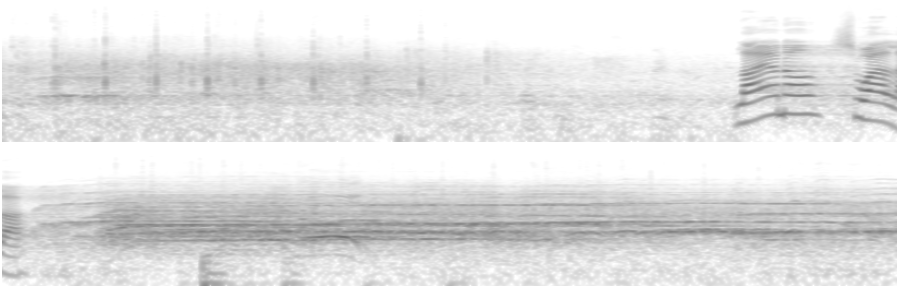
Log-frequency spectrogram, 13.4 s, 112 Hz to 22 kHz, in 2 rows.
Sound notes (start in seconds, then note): 0.0 audience applauding; 7.1 audience cheering; 7.3 audience applauding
